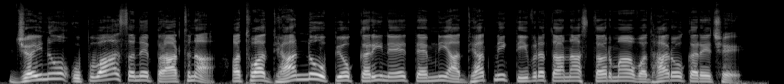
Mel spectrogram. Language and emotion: Gujarati, neutral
